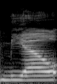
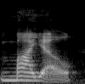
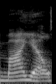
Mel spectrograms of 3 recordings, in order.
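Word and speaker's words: Mielle: that was their whole big thing is like Mel or actually I think it's supposed to be pronounced mayel yeah actually I was watching I was watching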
